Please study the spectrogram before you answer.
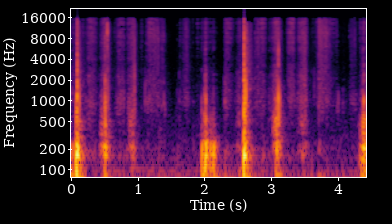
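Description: A steel kitchen knife repeatedly chops thin slivers from the edge of a solid dark chocolate bar held by fingertips. Six short, crisp cracks stand apart, each with a low, dull snap and brief crumbly scraping between them.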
